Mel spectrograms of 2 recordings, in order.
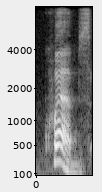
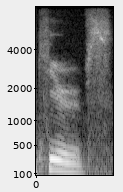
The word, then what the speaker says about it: Qubes: a little bit about kwebs os kwebs you mean cubes oh i'm sorry i've just always heard people pronounce it kwebs anyway so a lot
